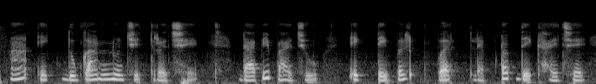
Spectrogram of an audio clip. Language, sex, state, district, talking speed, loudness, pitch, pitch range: Gujarati, female, Gujarat, Valsad, 140 wpm, -20 LUFS, 220 Hz, 195-250 Hz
